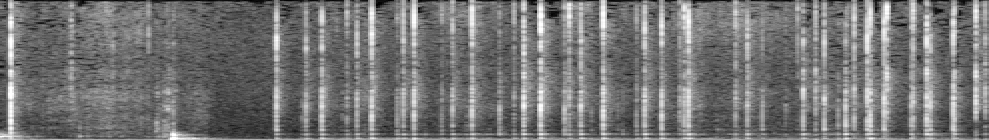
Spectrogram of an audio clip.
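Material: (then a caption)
Card. A small "Heart Thoughts" paperback with a card cover lies flat while fingernails and fingertips tap and scratch its back cover, then its front card cover. There is a quick, irregular run of soft, dry clicks and light scratches over a steady low hum, with one louder thump near the start.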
